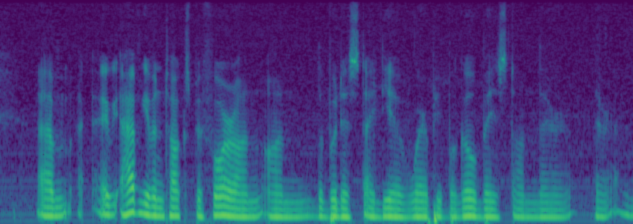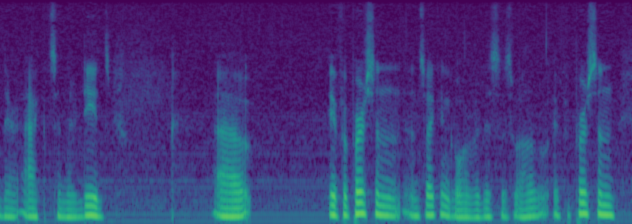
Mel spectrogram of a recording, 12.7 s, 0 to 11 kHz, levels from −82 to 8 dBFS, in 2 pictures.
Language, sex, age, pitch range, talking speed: English, male, 30-49, 115-135 Hz, 190 wpm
